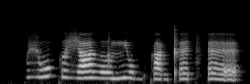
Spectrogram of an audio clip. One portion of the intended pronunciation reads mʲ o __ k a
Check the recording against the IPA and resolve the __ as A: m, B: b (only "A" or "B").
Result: B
